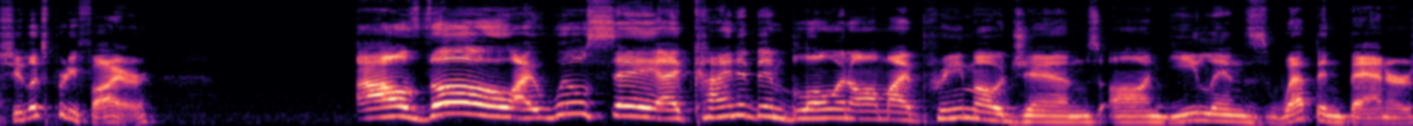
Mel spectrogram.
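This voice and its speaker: A man's voice: high voice, bright, forceful tone. A man in his thirties giving a casual live reaction in laid-back, slangy talk as he streams. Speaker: streamer reacting to a game trailer. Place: small indoor streaming room.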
